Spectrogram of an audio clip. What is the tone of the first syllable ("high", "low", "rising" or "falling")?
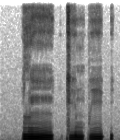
falling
